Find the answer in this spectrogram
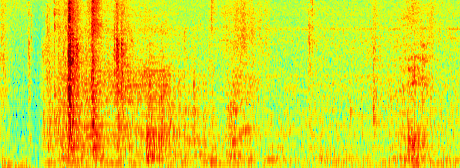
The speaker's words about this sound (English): She opens the door and gives Sean a broad smile.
